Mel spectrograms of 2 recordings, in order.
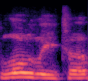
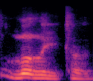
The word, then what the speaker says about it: Lalita: It's not Lolita, but it's Lalita.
